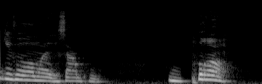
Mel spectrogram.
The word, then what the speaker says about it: bon: Bon. Bon. That's nasalized. What if I add letter e to that word? It becomes bonne.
